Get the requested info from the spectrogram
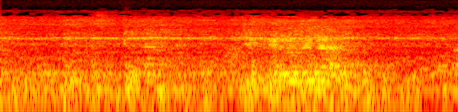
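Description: Electric commuter train (KRL) moving slowly, heard from inside the carriage: a steady low rumble with a faint steady high tone over it.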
